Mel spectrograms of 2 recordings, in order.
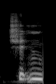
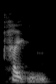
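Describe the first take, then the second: First: The word is sounded out as it looks. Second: The word is said with its accepted pronunciation. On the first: The speaker calls it wrong. "I know that looks like chitin" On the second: The speaker calls it right. "but we pronounce it chitin"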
